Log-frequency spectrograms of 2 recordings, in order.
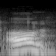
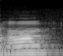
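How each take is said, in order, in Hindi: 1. यह शब्द स्वर से शुरू होता है, h ध्वनि नहीं है। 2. यह शब्द स्पष्ट h ध्वनि से शुरू होता है। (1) "ये आपका साइलेंट हो जाएगा ... ओम नहीं है यहाँ, यह साइलेंट नहीं होगा" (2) "इसको पढ़ेंगे होम"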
